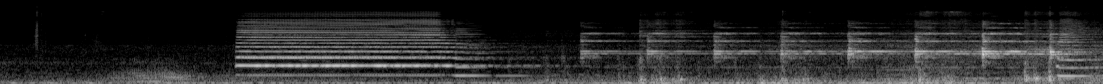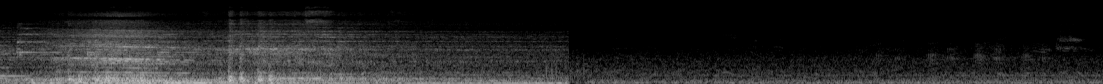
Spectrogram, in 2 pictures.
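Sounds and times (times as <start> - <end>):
train wheels rumbling on rails: 0.0 - 17.3
train horn: 2.4 - 5.6, 10.5 - 13.1
train bell ringing: 5.4 - 13.1.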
